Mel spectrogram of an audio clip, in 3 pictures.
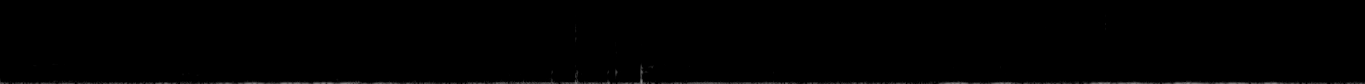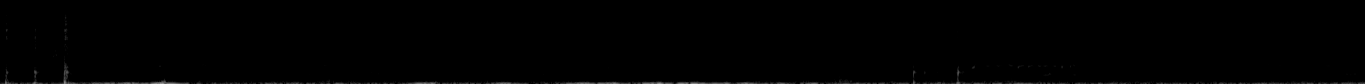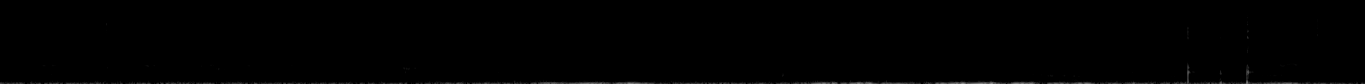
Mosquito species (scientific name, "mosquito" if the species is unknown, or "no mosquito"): Anopheles arabiensis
